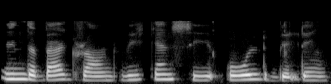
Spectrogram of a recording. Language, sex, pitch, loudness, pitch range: English, female, 225 Hz, -16 LUFS, 205-245 Hz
